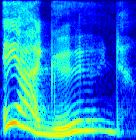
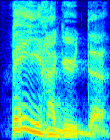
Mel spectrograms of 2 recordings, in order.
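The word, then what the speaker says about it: Peyragudes: Et c'est la dernière sélectionnée qui va gagner un séjour à Éragude. Péiragude. Péiragude. Prononcez bien, s'il vous plaît.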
